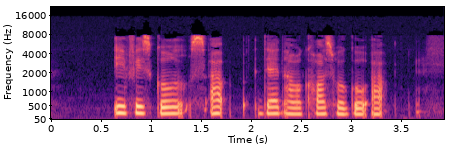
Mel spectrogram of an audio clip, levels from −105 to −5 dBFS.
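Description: No technical faults can be heard anywhere in the recording. The speech runs from beginning to end without any interruption or disturbance.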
